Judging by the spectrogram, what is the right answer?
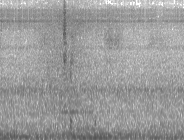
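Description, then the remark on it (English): Cars drive along a sunny street in Los Angeles, a steady low rumble of traffic with continuous road noise and engine hum, even in loudness throughout. “Cars travel along a sunny LA street.”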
